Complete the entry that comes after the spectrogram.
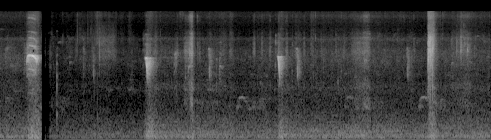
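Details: Sparrow chirping in short, bright, high notes spaced irregularly every one to three seconds, five calls in all, with faint softer chirps between them and a quiet outdoor background.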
